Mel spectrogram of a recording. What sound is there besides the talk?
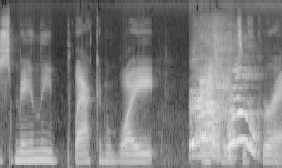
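sneeze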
